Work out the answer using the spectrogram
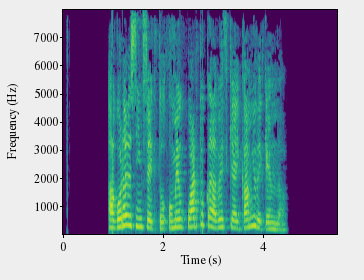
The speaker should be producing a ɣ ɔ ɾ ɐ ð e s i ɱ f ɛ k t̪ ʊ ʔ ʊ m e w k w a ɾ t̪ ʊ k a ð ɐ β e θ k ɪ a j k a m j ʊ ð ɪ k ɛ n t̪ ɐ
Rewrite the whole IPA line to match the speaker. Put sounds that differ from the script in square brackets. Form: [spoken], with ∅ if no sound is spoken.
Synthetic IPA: a ɣ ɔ ɾ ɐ ð e s i ɱ f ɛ k t̪ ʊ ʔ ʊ m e w k w a ɾ t̪ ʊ k a ð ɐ β e θ k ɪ a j k a m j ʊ ð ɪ k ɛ n [d̪] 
